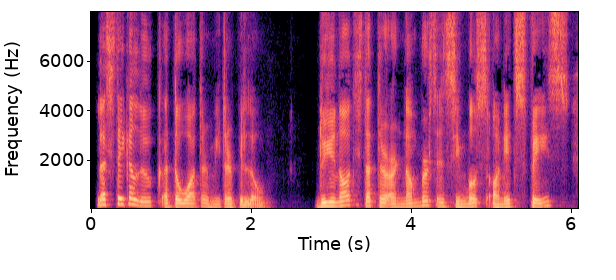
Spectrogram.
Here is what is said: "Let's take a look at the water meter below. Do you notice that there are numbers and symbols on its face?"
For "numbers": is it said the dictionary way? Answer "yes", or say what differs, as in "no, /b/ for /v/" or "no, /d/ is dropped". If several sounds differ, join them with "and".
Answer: no, /s/ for /z/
